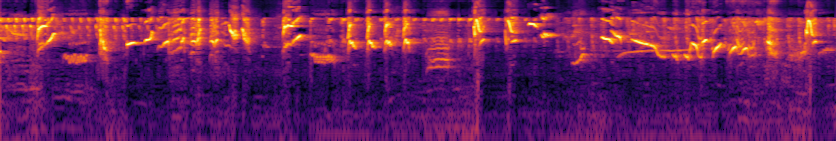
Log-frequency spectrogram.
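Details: Oriental magpie-robin song delivered vigorously: bursts of sharp high chirps, rich whistles and fast twittering, with short pauses between phrases and gliding whistled notes.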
